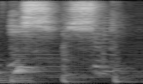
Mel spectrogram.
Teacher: также можем встретить на стыке предлога и слова Например из щуки из щуки но произносим ищ щуки то есть длинная ща получается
